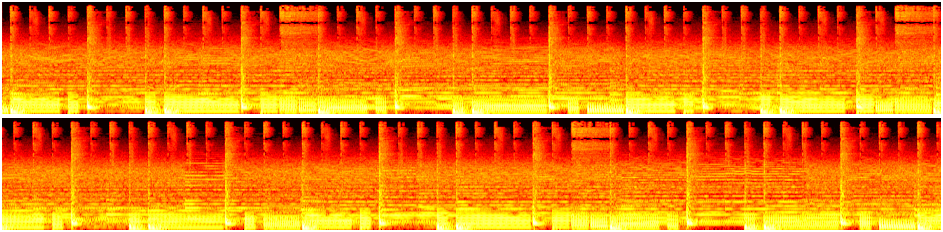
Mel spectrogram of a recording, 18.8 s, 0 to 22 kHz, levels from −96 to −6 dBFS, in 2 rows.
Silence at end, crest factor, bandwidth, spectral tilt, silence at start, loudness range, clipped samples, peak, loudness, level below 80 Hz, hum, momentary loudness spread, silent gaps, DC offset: 0 s; 16 dB; over 20 kHz; -5.5 dB/octave; 0 s; 1 LU; under 0.1%; 0 dBFS; -18 LUFS; -24 dBFS; none; 4 LU; none; under 0.1%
